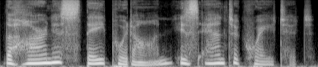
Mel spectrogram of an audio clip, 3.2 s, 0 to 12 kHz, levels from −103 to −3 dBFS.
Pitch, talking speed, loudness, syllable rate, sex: 185 Hz, 130 wpm, -20 LUFS, 3.6 syllables/s, female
